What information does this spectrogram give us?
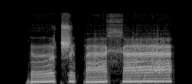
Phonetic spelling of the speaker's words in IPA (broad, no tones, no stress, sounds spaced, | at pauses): ɾ əː ʈ͡ʂ ɪ p æ x æː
